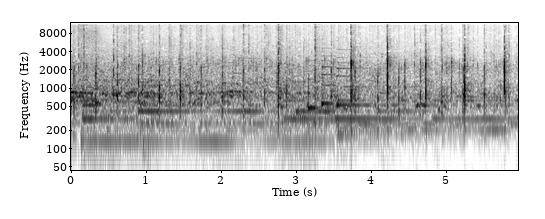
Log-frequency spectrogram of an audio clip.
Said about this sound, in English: So when you see a man who has been with a woman for 2 months, 2 years, 10 years, clap your hands for patience.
